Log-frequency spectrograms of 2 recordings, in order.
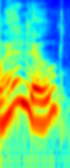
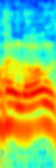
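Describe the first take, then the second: First: Bright, lilting hello said high; cheerful hello. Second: Said in the usual way. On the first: Retold or imitated. Ladies on the street greeting passers-by, a high cheerful "Hello". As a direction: sing out "Hello" pitched up and inviting. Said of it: "they go". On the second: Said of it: "If I go".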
